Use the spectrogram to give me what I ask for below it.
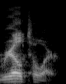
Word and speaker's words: realtor: First, we need to work on helping them pronounce the word realtor. To quote my friend Susan Cooper, we don't go to a docator, so they should not go to a realtor.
